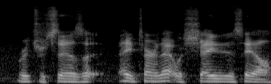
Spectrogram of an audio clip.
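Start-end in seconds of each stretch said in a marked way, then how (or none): none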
